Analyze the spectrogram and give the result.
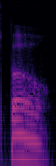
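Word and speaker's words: Mbow: Let's do a little Marcus Bow breakdown, shall we? I know it's pronounced Bo, so All right.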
